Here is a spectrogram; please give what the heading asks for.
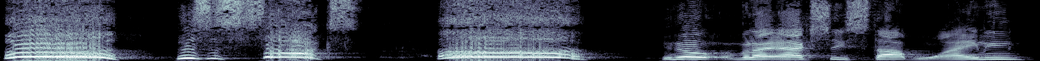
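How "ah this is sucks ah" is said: high, loud whiny wailing; whiny sissy baby. Retold or imitated. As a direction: wail like a big baby. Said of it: "like a whiny sissy baby".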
